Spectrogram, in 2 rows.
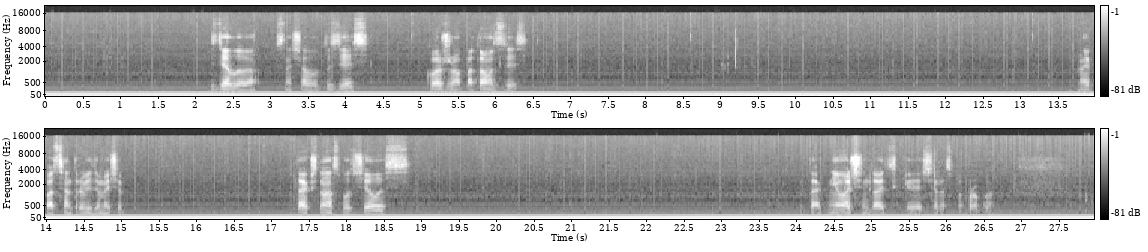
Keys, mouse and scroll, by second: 1.2 ctrl+z, 2.9 click, 6.2 click, 9.4 ctrl+z, 10.6 click, 14.3 click, 17.7 middle click, 24.9 ctrl+z, 25.4 ctrl+z, 25.9 ctrl+z, 26.8 KP_7.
